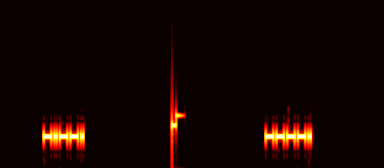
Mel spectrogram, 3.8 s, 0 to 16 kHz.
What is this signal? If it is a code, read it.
Morse code, heard as a keyed tone, about 44 wpm, 700 Hz. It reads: <KN> 9
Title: Single Character (Letter:Number:Punctuation:Prosign) Alt 45wpm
